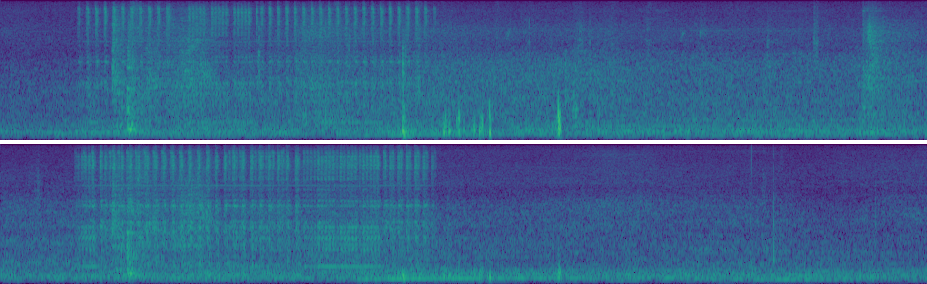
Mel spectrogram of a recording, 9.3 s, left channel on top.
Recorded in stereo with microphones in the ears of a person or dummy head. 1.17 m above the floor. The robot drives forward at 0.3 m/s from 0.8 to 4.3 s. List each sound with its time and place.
1.1 s a splash: 10° left (ahead or behind), 3.5 m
